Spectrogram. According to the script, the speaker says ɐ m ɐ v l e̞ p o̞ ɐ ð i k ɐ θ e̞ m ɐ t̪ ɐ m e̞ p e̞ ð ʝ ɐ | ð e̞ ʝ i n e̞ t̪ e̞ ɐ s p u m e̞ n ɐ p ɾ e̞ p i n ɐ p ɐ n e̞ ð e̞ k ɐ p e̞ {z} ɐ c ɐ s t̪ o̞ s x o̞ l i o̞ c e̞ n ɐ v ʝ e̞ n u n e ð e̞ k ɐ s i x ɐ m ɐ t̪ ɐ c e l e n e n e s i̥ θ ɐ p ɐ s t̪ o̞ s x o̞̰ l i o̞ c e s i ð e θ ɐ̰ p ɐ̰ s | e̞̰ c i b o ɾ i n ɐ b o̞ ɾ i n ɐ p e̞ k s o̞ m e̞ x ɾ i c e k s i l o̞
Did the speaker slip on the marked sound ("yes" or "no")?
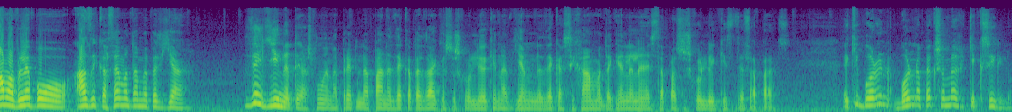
yes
